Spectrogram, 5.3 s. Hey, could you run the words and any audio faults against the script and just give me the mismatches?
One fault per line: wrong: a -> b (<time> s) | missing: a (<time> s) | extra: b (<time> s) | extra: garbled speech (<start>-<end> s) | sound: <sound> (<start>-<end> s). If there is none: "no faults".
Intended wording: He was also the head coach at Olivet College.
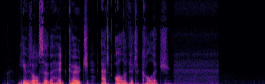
no faults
